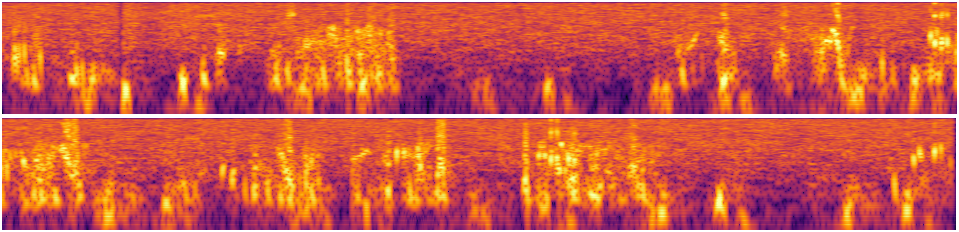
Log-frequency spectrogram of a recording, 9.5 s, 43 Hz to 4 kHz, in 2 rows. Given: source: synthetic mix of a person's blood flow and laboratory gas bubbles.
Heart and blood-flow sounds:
Doppler ultrasound of blood flow; precordium
0.04-0.26 s: bubbles
0.32-0.54 s: bubbles
0.99-1.25 s: bubbles
1.33-2.02 s: bubbles
3.37-3.56 s: bubbles
3.59-3.72 s: bubbles
3.86-4.29 s: bubbles
4.38-4.51 s: bubbles
4.63-5.24 s: bubbles
5.65-5.82 s: bubbles
5.86-6.43 s: bubbles
6.55-7.06 s: bubbles
7.38-8.11 s: bubbles
9.22-9.55 s: bubbles
From the record:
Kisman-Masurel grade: 332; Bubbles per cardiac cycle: rolling drumbeat, 9 or more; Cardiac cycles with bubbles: 50 to 99%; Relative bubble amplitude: moderate (0.250 to 0.450); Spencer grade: 3 (all of the cardiac periods contain showers or single bubble signals, but not dominating or overriding the cardiac motion signals); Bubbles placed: anywhere in the cardiac cycle

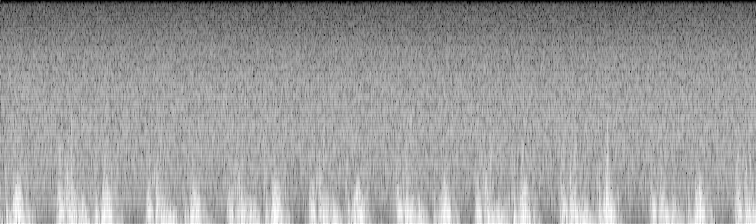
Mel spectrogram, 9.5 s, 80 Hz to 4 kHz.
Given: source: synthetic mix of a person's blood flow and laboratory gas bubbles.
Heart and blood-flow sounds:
Doppler ultrasound of blood flow; precordium
no bubbles
From the record:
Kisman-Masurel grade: 000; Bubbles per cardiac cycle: 0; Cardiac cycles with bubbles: 0%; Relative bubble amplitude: no bubbles discernible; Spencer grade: 0 (complete lack of bubble signals)

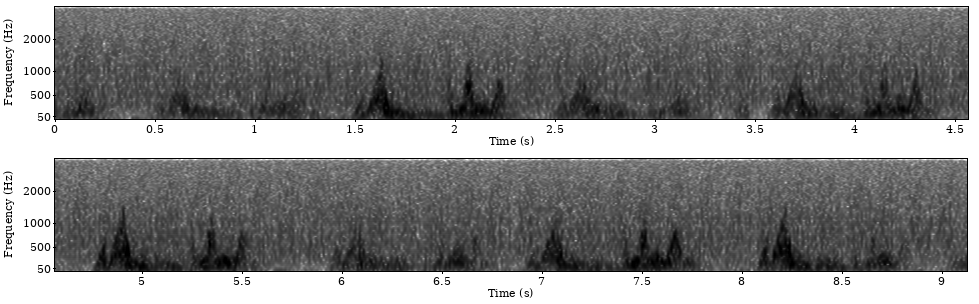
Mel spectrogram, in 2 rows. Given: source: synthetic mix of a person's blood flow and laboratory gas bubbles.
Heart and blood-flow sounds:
Doppler ultrasound of blood flow; precordium
no bubbles
From the record:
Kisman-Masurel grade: 000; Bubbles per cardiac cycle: 0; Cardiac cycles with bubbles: 0%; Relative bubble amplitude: no bubbles discernible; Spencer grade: 0 (complete lack of bubble signals)

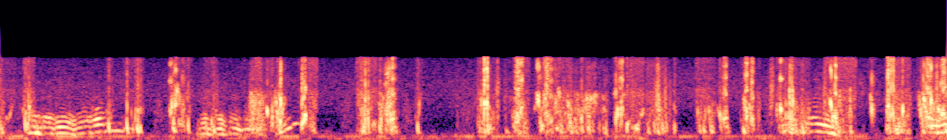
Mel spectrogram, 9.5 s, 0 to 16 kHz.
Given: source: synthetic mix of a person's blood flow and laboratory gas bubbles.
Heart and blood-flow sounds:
Doppler ultrasound of blood flow; subclavian vein
0.00-0.15 s: bubbles
0.22-0.35 s: bubbles
1.06-1.14 s: bubbles
1.24-1.45 s: bubbles
1.69-1.93 s: bubbles
2.03-2.19 s: bubbles
2.48-2.87 s: bubbles
2.98-3.19 s: bubbles
3.56-4.00 s: bubbles
4.14-4.23 s: bubbles
4.77-4.94 s: bubbles
5.04-5.30 s: bubbles
5.33-6.09 s: bubbles
6.13-6.77 s: bubbles
6.95-7.30 s: bubbles
7.39-7.55 s: bubbles
7.75-8.12 s: bubbles
8.25-8.57 s: bubbles
8.69-8.77 s: bubbles
8.85-9.12 s: bubbles
9.16-9.48 s: bubbles
From the record:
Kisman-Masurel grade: 343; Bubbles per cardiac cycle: rolling drumbeat, 9 or more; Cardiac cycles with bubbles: 100%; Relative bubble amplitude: loud (0.450 to 0.775); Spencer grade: 3 (all of the cardiac periods contain showers or single bubble signals, but not dominating or overriding the cardiac motion signals); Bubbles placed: anywhere in the cardiac cycle

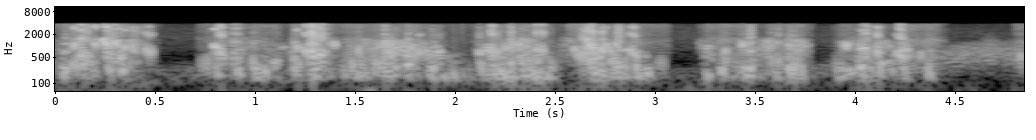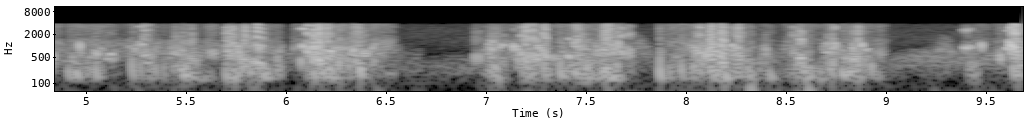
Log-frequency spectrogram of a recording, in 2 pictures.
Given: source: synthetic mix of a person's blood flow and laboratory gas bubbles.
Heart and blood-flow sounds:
Doppler ultrasound of blood flow; subclavian vein
0.00-0.51 s: bubbles
0.71-2.52 s: bubbles
2.56-3.07 s: bubbles
3.21-3.78 s: bubbles
3.87-4.45 s: bubbles
4.79-5.98 s: bubbles
6.02-6.54 s: bubbles
6.90-7.74 s: bubbles
7.85-9.01 s: bubbles
9.36-9.69 s: bubbles
From the record:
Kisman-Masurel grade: 444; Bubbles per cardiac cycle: continuous sound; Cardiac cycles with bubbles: 100%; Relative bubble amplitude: maximal (0.775 to 0.999); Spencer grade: 4 (maximum detectable bubble signal sounding continuously throughout systole and diastole of every cardiac period, and overriding the amplitude of the normal cardiac signals); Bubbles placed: anywhere in the cardiac cycle

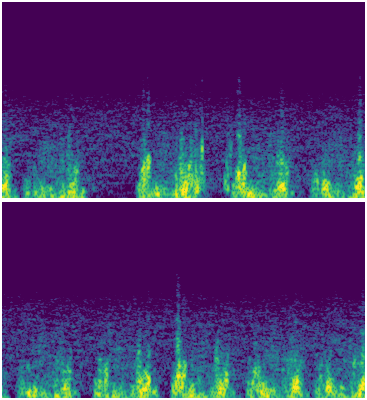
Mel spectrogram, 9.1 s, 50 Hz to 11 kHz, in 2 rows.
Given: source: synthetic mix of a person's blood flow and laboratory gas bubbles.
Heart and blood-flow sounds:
Doppler ultrasound of blood flow; precordium
2.09-2.54 s: bubbles
2.76-2.88 s: bubbles
2.96-3.08 s: bubbles
From the record:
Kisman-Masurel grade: 212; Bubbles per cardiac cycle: several, 3 to 8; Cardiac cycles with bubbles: 1 to 10%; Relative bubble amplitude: moderate (0.250 to 0.450); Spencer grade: 1 (occasional bubble signal discernible with the cardiac motion signal, with majority of cardiac periods free of bubbles); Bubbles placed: anywhere in the cardiac cycle

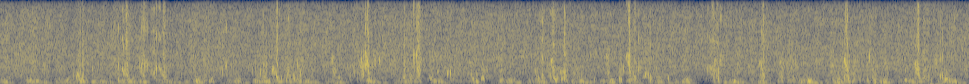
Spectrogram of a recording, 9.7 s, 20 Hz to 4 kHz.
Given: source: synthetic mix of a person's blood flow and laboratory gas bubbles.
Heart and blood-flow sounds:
Doppler ultrasound of blood flow; precordium
0.58-0.96 s: bubbles
1.16-1.32 s: bubbles
1.37-1.71 s: bubbles
2.02-2.31 s: bubbles
2.49-3.04 s: bubbles
3.30-3.84 s: bubbles
3.99-4.58 s: bubbles
4.68-4.90 s: bubbles
4.98-5.17 s: bubbles
5.33-5.71 s: bubbles
5.77-5.83 s: bubbles
5.92-5.98 s: bubbles
6.04-6.54 s: bubbles
6.65-6.73 s: bubbles
7.06-7.29 s: bubbles
7.58-8.07 s: bubbles
8.29-8.90 s: bubbles
9.03-9.57 s: bubbles
From the record:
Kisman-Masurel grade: 242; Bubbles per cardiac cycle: several, 3 to 8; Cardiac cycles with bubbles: 100%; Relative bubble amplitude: moderate (0.250 to 0.450); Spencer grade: 3 (all of the cardiac periods contain showers or single bubble signals, but not dominating or overriding the cardiac motion signals); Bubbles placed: anywhere in the cardiac cycle

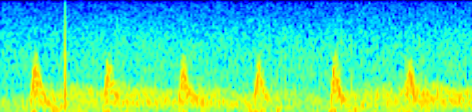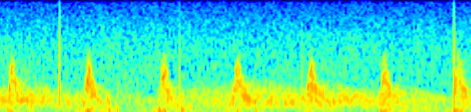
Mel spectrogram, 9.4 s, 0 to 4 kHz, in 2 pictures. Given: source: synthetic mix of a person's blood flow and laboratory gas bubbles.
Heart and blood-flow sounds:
Doppler ultrasound of blood flow; subclavian vein
no bubbles
From the record:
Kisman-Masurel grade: 000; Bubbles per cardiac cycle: 0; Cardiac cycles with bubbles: 0%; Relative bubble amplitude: no bubbles discernible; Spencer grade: 0 (complete lack of bubble signals)

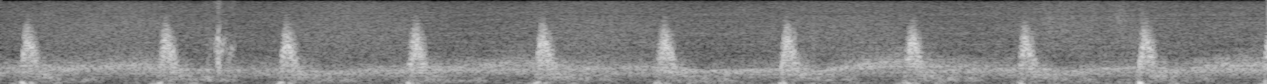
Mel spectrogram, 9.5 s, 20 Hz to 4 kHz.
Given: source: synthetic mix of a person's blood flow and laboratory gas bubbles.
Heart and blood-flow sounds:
Doppler ultrasound of blood flow; subclavian vein
1.53-1.78 s: bubbles
From the record:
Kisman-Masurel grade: 123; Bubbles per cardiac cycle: 1 to 2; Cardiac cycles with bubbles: 10 to 50%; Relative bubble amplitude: loud (0.450 to 0.775); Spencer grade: 2 (many but less than half of the cardiac periods contain bubble signals, singularly or in groups); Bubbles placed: anywhere in the cardiac cycle

